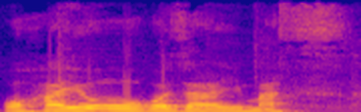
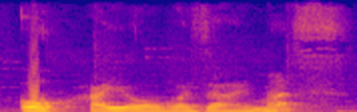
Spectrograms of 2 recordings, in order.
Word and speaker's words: Ohayo gozaimasu: Ohayo gozaimasu. Many beginners put stress on the first syllable o, but in natural Japanese, the second syllable ha is stressed.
